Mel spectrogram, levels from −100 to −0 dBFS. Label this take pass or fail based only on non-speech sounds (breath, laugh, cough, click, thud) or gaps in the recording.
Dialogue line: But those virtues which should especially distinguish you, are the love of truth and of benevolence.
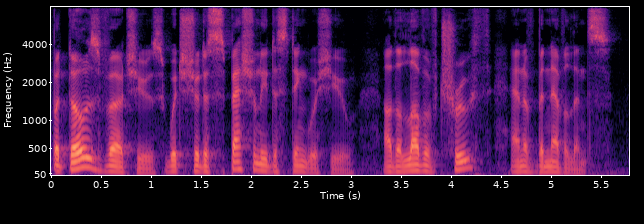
pass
